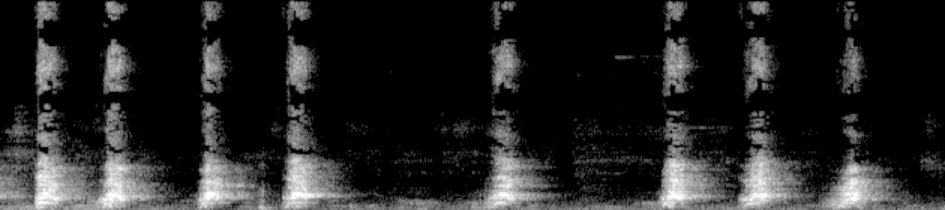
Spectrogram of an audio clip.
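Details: Cairn Terrier puppy Andy barks at his own reflection in a mirror, inviting it to play: eight sharp, high barks in two bursts, four quick ones, a single bark, then three more, with brief quiet gaps between.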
